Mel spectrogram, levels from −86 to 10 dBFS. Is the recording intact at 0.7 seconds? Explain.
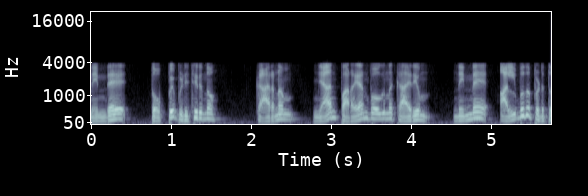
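Yes, the speech at 0.7 seconds is intact, with nothing there beyond the narrow telephone band of its G.711 coding.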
